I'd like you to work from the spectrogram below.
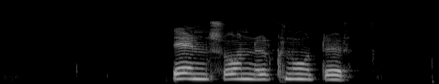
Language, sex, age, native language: Icelandic, male, 9, Icelandic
